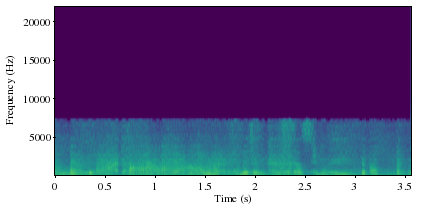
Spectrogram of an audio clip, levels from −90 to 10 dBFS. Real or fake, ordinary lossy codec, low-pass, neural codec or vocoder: fake; none; 7.2 kHz; codec, 44.1 kHz, 0.9 kbps, DAC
